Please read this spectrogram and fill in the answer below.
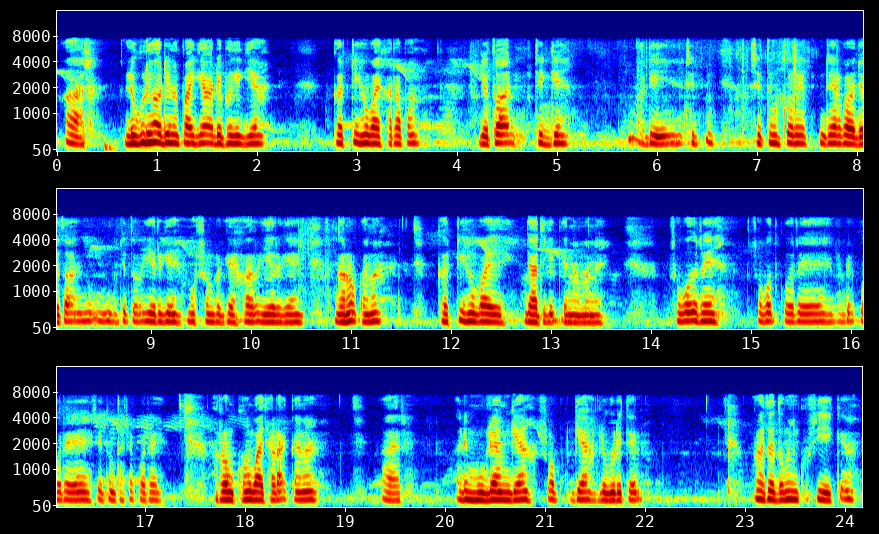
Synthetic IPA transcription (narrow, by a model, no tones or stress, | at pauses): aɾluɡɽiɦɔ̃əɖinapajɡɛjaəɖibʱəɡɛɡɛja | kəʈiɦɔ̃bajkʰaɾapan | d͡ʒɔt̪ɔaʔt̪ʰiɡɛ | əɖi | sit̪umkɔɾɛɾɛjaɾkɔɾɛd͡ʒɔt̪aʔd͡ʒɔt̪ɔɾijəɾɡɛmusɔmɾɛɡɛhaɾijəɾɡɛɡanɔʔkanakəʈiʔɦɔ̃bajd͡ʒat̪ikɛt̪̚kanamanɛ | sɔbɔt̪̚ɾɛ | sɔbɔt̪̚kɔɾɛɾɔɖɛʔkɔɾɛsit̪umt̪ʰasɛkɔɾɛ | ɾɔŋkɔhɔ̃bajt͡ʃʰaɽaʔkana | aɾ | əɖimulamɡɛjasɔp̚ɡɛjaluɡɽit̪ɛt̚ | ɔnat̪ɛd̪ɔmiɲkʰusiəjkaʔa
